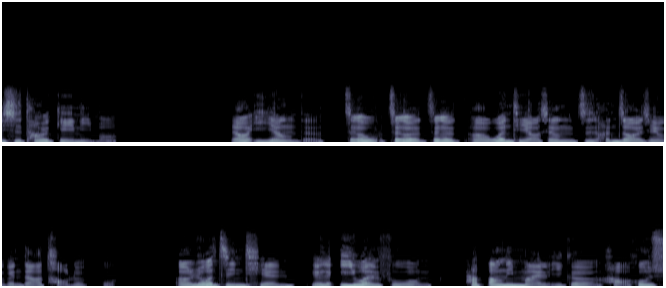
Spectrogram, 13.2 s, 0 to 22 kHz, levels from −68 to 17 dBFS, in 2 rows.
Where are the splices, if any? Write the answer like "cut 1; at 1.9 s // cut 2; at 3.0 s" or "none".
cut 1; at 9.6 s // cut 2; at 11.1 s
